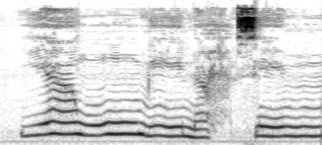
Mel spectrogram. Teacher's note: Ya dengan waw dua-duanya adalah huruf lin, jadi sebut dengan lunak. Muncungkan mulut.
